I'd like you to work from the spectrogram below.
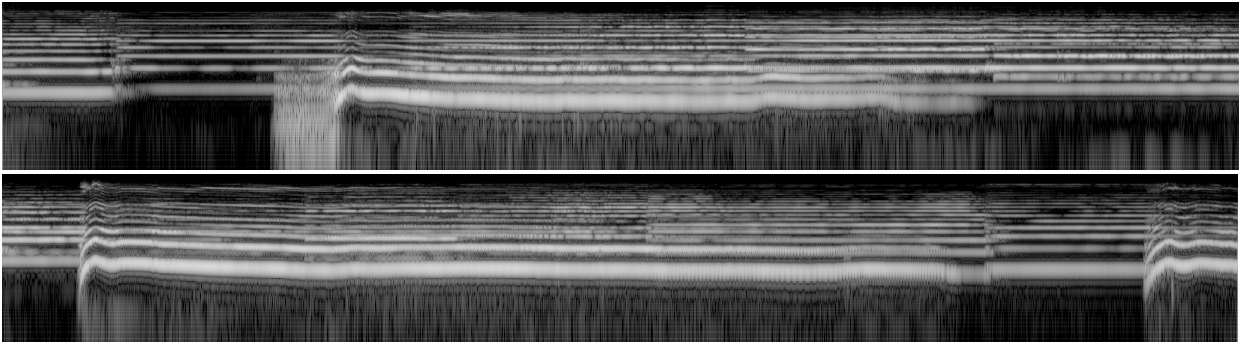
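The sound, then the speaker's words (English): A dog howls in long, sliding wails over steady, reedy oboe tones, rising into each howl three times. The blend is loud, with no talking. “The reason I want you to hear a dog singing with oboes is to assure you that David Rothenberg's passion for music making with animals, well, it's just not a desert island thing.”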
